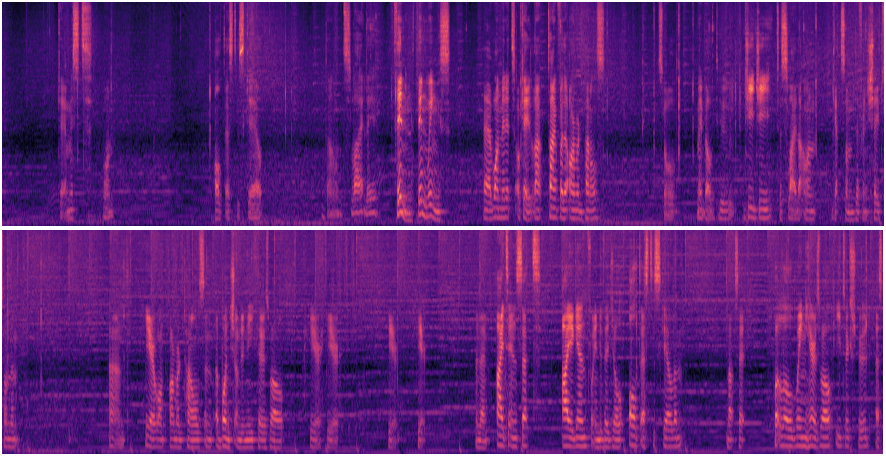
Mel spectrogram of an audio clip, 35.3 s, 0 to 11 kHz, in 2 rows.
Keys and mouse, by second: 1.0 middle click, 2.2 middle click, 3.7 middle click, 4.1 alt+s, 7.7 a, 7.9 g, 10.0 middle click, 10.3 3, 11.1 2, 12.9 3, 13.5 2, 13.8 1, 14.6 g, 16.2 3, 16.7 shift+click, 17.2 shift+click, 18.0 shift+click, 19.0 middle click, 20.6 click, 22.5 shift+click, 23.2 middle click, 23.6 shift+click, 24.3 middle click, 25.8 shift+click, 26.1-27.1 middle drag, 29.7 middle click, 30.2 alt+s, 32.1 middle click, 32.5 3, 32.9 click, 33.5 middle click, 34.2 e, 34.9 s.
